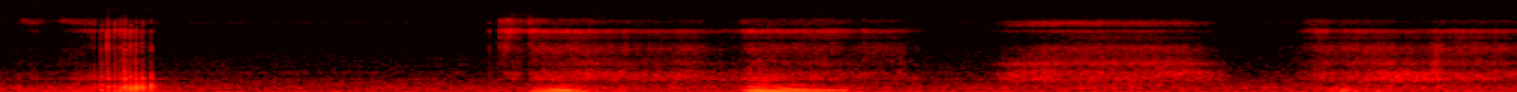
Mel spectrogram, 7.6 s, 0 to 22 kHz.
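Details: A 43-year-old man (85 kg, 165 cm) gives low, rough snores in irregular bursts, with quiet breathing pauses between breaths: snoring with obstructive sleep apnea.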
